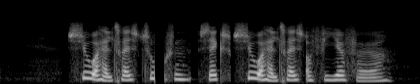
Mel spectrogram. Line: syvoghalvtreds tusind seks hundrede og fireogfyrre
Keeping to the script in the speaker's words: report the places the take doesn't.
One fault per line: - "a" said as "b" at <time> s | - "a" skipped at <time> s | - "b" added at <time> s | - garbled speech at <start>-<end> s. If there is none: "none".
- "hundrede" said as "syvoghalvtreds" at 2.3 s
